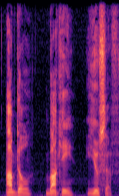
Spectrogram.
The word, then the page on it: Abdel Baki Youssef: from Kurd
